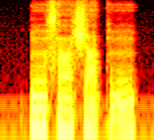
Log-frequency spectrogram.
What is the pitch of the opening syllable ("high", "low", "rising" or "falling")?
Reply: high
